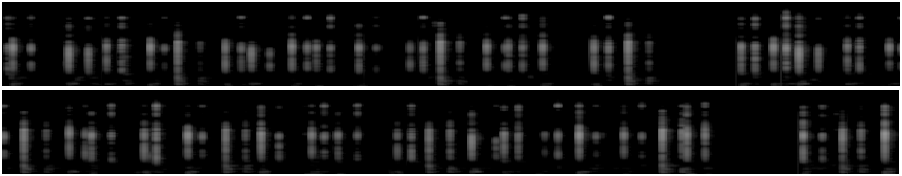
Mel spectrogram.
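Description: Both hands type continuously with their fingertips on a compact white-cased mechanical keyboard with a hollow case, white and pink plastic keycaps, and RGB backlighting. Quick bursts of bright, sharp clacks stop dead with almost no ring and carry very little low end. Brief silent pauses fall around the six- and fourteen-second marks.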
